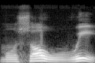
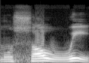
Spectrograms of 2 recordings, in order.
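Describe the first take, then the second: The two takes are said the same way.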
